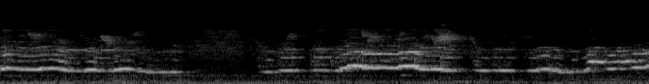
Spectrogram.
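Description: Cane ney (end-blown reed flute) playing a slow, breathy melody that steps downward. It breaks off for a breath about two seconds in, then rises again and winds back down.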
